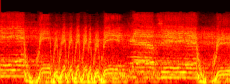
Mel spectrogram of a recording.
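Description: Fast early hardcore (gabber) dance music from a DJ mix, loud and dense, with pitched sounds that rapidly bend up and down over a fast beat.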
